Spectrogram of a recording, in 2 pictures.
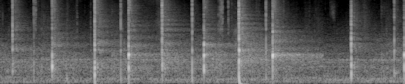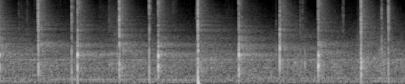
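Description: Pickleball paddles volleying a plastic pickleball back and forth in a fast exchange. Sharp pops come about two a second, each with a brief ringing ping.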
